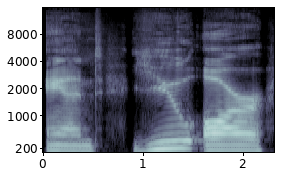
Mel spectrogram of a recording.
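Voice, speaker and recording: A man's voice: medium pitch, drawn-out words, clear, resonant tone, dry recording, studio quality. A man hosting a podcast, chatting casually and prompting his guest with eager questions. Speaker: podcast host. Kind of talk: casual interview chat.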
